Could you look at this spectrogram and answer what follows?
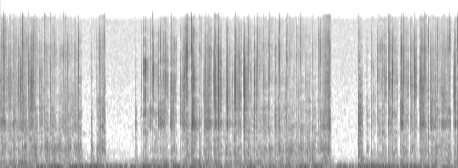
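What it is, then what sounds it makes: Car sun visor, fabric and plastic. Long acrylic nails scratch across a car sun visor covered in grey textured fabric-like material and across its closed plastic mirror cover, picked up by a small mic taped directly to the visor. The result is dense, rapid scratching with a low rumble underneath and a few brief near-silent pauses.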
